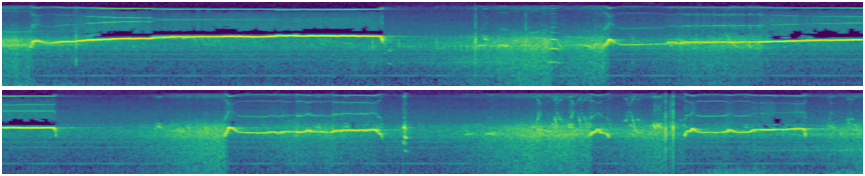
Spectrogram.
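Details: Female Bald Eagle arriving on the Decorah nest, tea kettling loudly while walking to the male and pushing him off feeding the eaglets: loud, high, clear whistled notes, rising then level, repeated with short gaps.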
